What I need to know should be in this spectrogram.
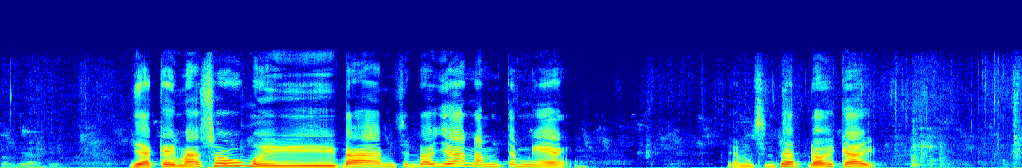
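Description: A woman speaks with animation close to a small microphone.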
